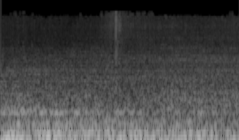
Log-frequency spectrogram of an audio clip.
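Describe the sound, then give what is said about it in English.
Heavy road traffic rumbles steadily and loudly, a deep low drone of many large trucks, with a brief hiss partway through like an air brake. No one speaks. “There's a lot of trucks everywhere.”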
